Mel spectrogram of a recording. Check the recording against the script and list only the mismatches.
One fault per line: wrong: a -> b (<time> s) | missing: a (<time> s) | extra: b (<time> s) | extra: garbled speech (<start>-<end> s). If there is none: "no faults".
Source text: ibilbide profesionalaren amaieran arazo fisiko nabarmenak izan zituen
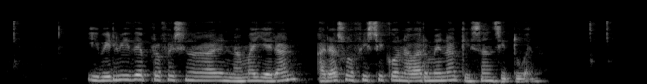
no faults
